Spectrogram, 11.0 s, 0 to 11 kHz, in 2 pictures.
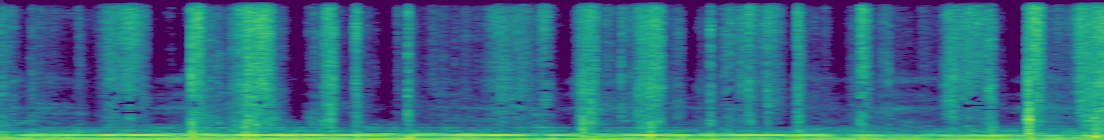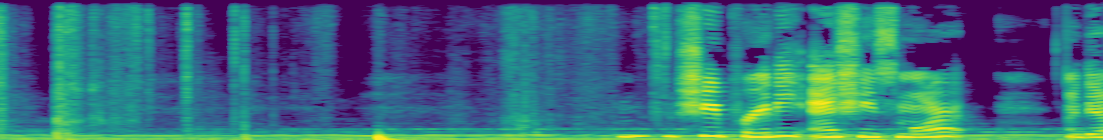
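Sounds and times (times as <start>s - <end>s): cards being shuffled: 0.0s - 8.6s
soft background music: 0.0s - 11.0s.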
